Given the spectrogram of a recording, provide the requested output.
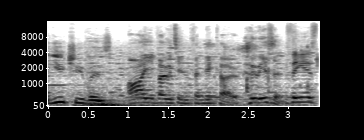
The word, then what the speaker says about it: Niko: wrong i can't believe it's nico not nico i don't know how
